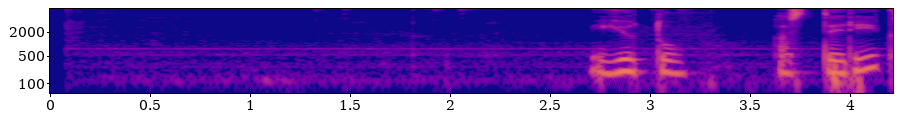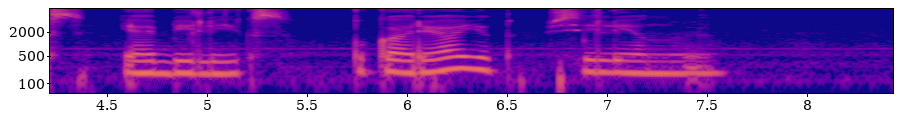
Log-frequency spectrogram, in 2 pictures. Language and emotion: Russian, neutral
